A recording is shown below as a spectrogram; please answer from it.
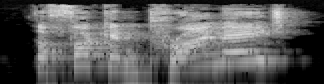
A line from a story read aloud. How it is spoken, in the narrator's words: he shouted out gleefully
